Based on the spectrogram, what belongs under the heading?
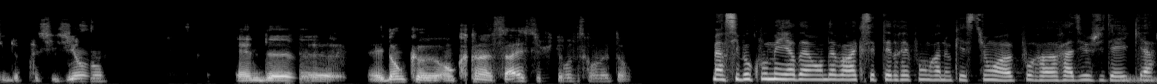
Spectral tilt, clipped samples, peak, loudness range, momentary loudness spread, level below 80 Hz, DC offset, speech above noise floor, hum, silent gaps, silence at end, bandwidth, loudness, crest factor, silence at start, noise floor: -5.5 dB/octave; under 0.1%; -4 dBFS; 3 LU; 15 LU; -66 dBFS; under 0.1%; 64 dB; none; none; 0 s; 11.5 kHz; -21 LUFS; 18 dB; 0 s; -85 dBFS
